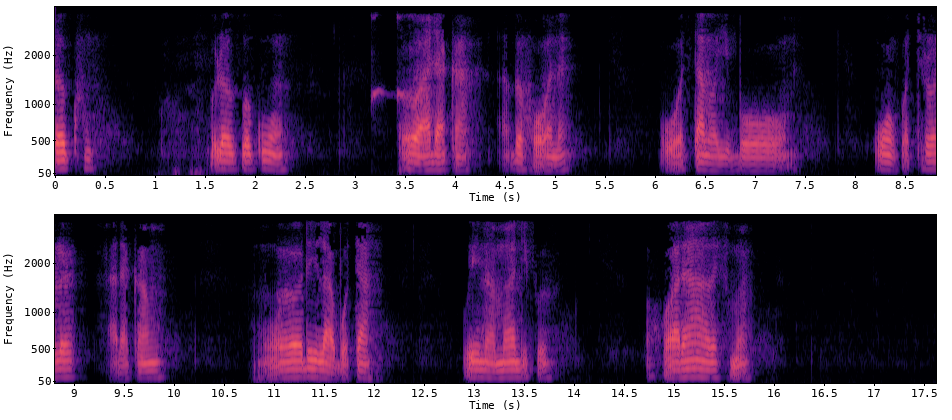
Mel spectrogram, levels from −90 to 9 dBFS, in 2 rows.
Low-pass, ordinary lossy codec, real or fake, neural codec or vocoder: 3.6 kHz; AAC, 16 kbps; fake; codec, 16 kHz in and 24 kHz out, 1 kbps, XY-Tokenizer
